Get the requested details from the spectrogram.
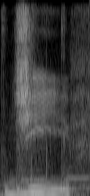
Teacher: Difícil é uma palavra de 3 sílabas. Difícil. Fi é mais forte. Se eu leio essa palavra e eu vejo que ela está acentuada, não me resta dúvida de que a pronúncia dessa palavra é difícil e não difícil ou difícil. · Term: sílaba tônica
